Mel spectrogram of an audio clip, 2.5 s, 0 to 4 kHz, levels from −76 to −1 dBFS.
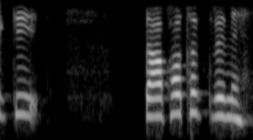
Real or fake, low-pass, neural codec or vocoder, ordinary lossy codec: real; 3.6 kHz; none; none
